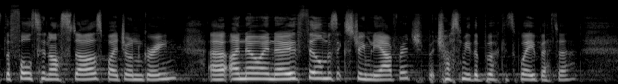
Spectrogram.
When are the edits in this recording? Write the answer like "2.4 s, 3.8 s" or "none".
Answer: 3.0 s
